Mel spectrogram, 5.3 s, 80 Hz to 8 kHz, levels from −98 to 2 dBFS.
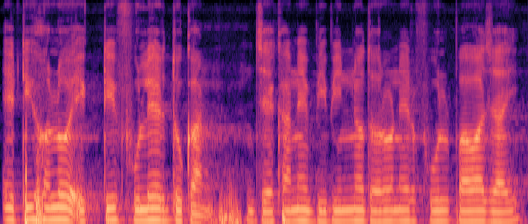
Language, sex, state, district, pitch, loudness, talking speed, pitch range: Bengali, male, Tripura, West Tripura, 135 Hz, -18 LUFS, 125 wpm, 130-145 Hz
